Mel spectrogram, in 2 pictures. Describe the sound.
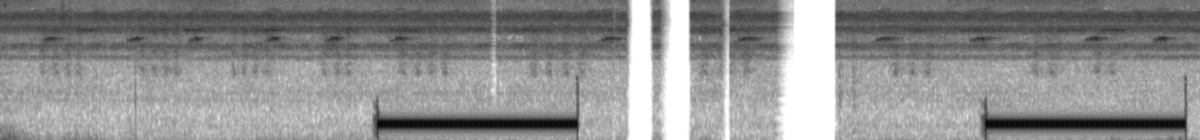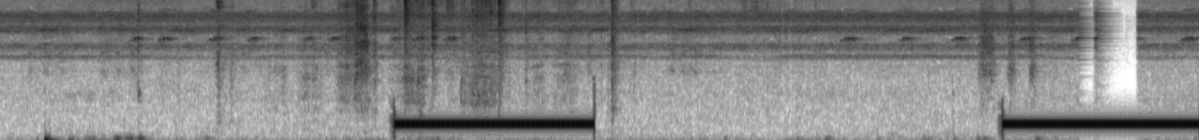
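Ringback tone of a telephone call ringing out: four steady, mid-pitched tones, each about two seconds long and evenly spaced, over a faint background hum from air conditioning.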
